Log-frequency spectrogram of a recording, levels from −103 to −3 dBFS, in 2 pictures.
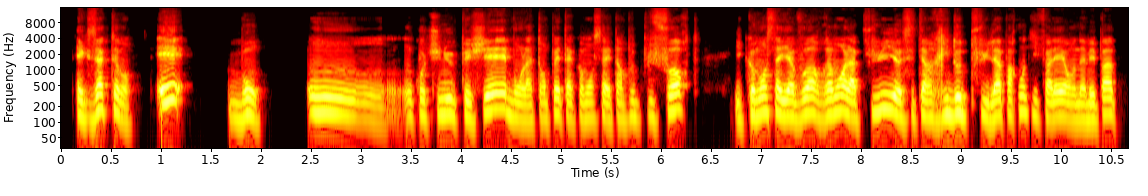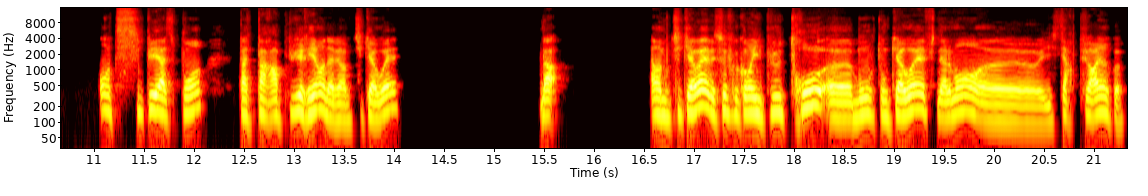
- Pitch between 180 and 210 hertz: No, low, 135 Hz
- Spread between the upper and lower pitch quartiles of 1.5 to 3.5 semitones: No, average, 4.5 semitones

